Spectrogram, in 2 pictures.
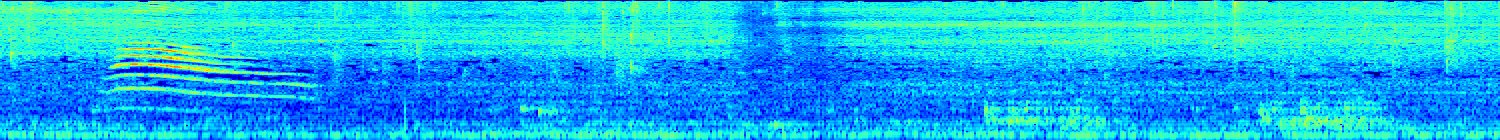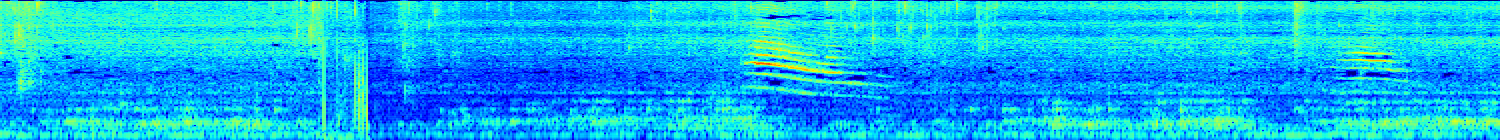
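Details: Scottish kitten unwilling to be bathed after getting its paws dirty: a strong falling meow at the start, another around eleven seconds and a short one near the end, with splashing and running water between.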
